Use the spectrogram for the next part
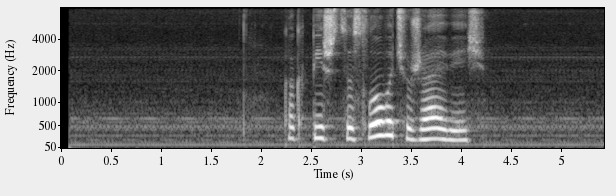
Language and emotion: Russian, neutral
